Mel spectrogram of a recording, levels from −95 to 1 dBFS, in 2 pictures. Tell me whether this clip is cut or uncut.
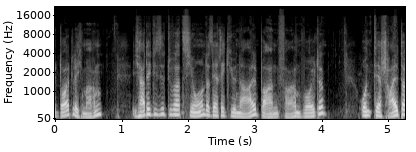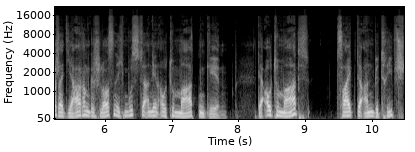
cut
